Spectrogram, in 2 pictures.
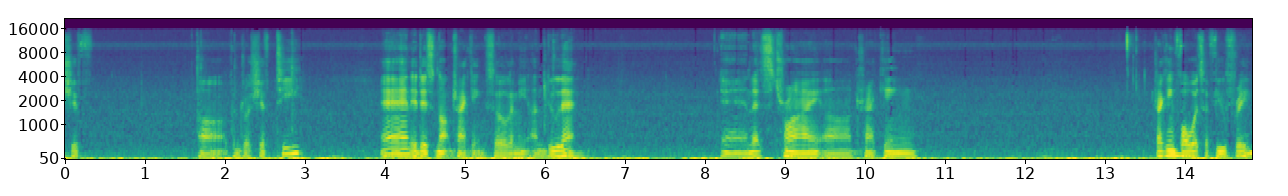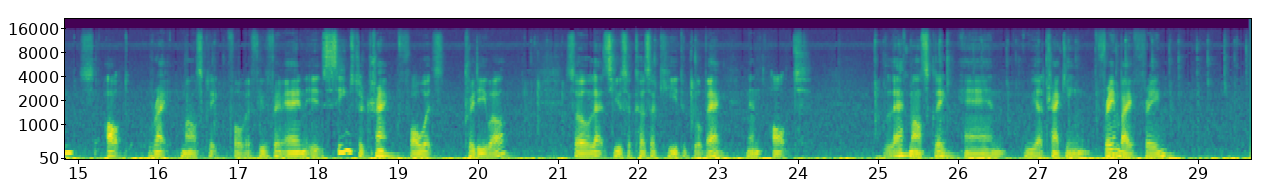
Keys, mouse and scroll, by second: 2.6 ctrl+shift+t, 6.0 ctrl+z, 15.9 alt+Right, 16.4-17.3 typing, 20.6 Left, 20.7-21.8 typing, 23.7-27.5 typing, 24.9 alt+Left, 25.8 alt+Left.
